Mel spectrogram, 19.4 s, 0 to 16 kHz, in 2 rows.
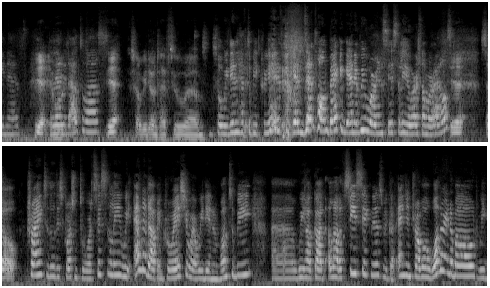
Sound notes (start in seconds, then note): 5.2 chuckles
